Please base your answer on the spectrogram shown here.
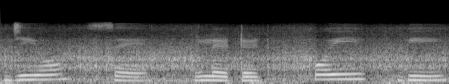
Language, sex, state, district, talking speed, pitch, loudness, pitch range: Hindi, female, Chandigarh, Chandigarh, 65 wpm, 195 Hz, -14 LUFS, 185-225 Hz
